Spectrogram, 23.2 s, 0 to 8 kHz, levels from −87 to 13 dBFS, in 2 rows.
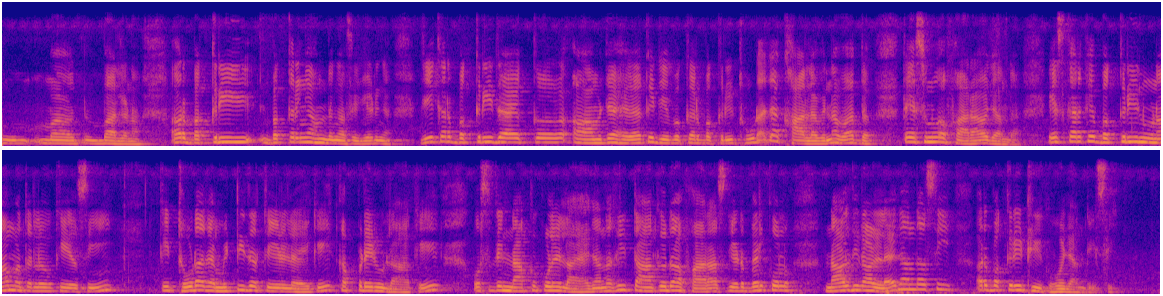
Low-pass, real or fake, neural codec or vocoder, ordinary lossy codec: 7.2 kHz; real; none; none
